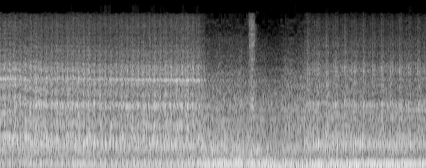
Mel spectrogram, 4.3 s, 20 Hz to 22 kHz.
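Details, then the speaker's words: Ford diesel pickup, possibly on a 190 tune, after a fuse replacement: steady, even diesel clatter at high idle with a smooth low rumble and no misfire, though it sounds weak and idles low. "Also just sounds like it's idling really low. But I mean, like, that sounds like it used to. And you can hear on high idle, there's no misfire."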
